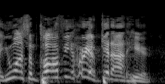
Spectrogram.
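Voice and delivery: high, loud, brusque host; rushed American host. Retold or imitated. Mimicking an American host rushing a guest, brusque. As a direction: hurry the guest out. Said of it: "In America".

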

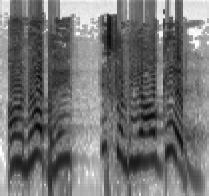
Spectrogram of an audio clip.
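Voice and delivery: loud, high, breezy optimist; husband brushing off trouble to wife, cheerful and loud; cheery reassurance to wife. Retold or imitated. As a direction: brush off the bad news to his wife, bright and loud. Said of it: "and I go".

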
